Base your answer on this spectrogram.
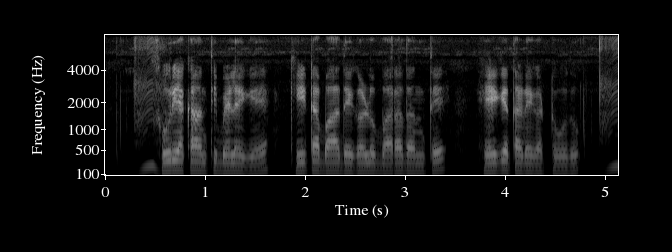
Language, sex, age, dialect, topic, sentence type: Kannada, male, 18-24, Coastal/Dakshin, agriculture, question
